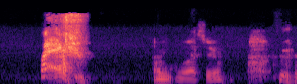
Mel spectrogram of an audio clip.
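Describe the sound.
A single loud sneeze bursts out with a sharp, breathy explosion, followed after a short pause by a few seconds of someone talking.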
